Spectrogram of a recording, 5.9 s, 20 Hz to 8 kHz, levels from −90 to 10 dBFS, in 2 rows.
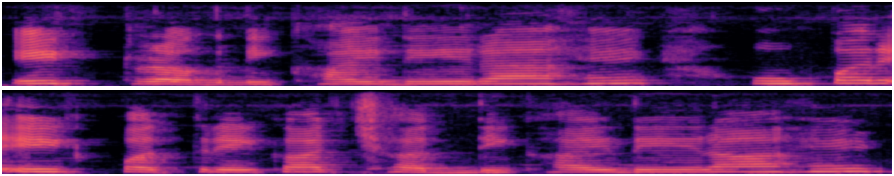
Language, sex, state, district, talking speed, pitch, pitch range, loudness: Hindi, female, Punjab, Fazilka, 150 wpm, 230 Hz, 220-255 Hz, -18 LUFS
